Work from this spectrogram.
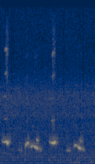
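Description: A person whistles a short melodic phrase of clear, pure notes in a quick repeating pattern, near and alone over a low background hum.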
